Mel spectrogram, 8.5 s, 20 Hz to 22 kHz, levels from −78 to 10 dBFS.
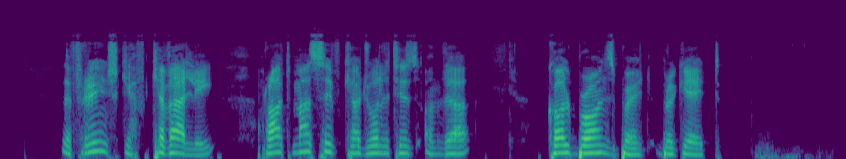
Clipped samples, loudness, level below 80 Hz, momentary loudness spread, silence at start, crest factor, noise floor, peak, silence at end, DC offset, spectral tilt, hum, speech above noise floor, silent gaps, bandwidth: under 0.1%; -20 LUFS; -40 dBFS; 12 LU; 0.6 s; 20 dB; -59 dBFS; -2 dBFS; 1.25 s; under 0.1%; -4.5 dB/octave; none; 39 dB; none; 9.4 kHz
